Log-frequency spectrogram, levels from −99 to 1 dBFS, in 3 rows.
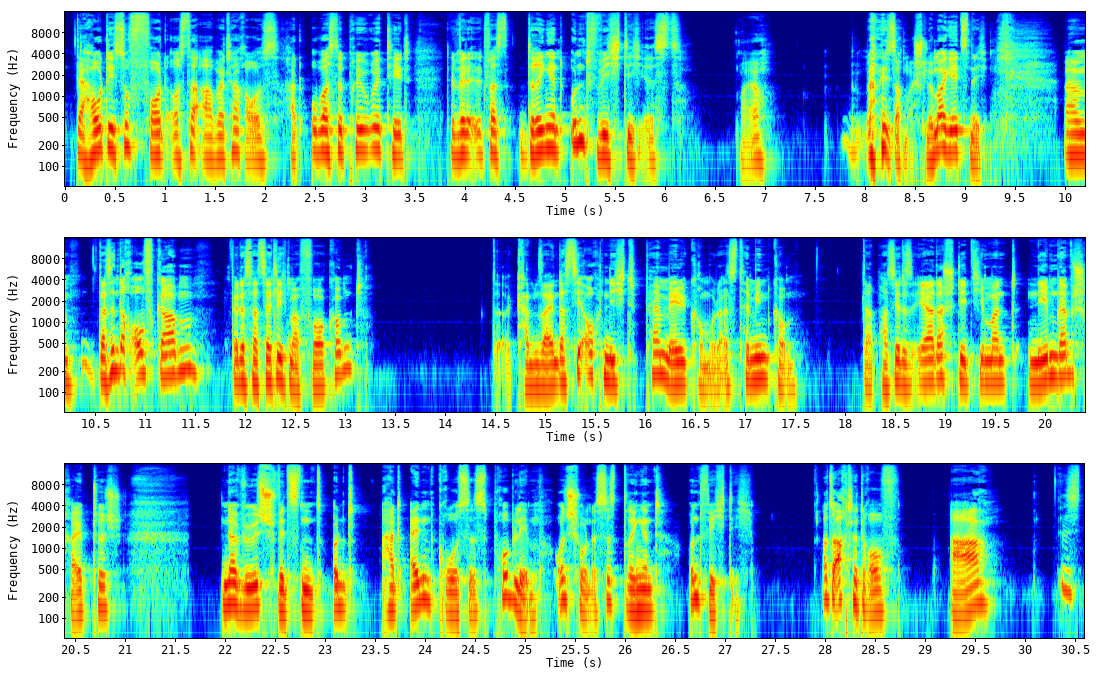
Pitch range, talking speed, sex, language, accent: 135-175 Hz, 155 wpm, male, German, German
